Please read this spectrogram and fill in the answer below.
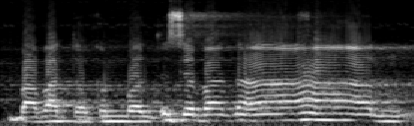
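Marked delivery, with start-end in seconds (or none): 1.3-2.7 a long, drawn-out fond call; old father calling. Acted. Old father calling his grown son, drawn-out and fond. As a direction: stretch the word out like a frail old father.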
